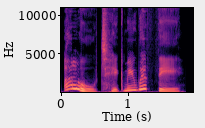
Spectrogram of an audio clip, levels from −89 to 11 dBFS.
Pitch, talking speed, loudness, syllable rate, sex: 270 Hz, 150 wpm, -18 LUFS, 3.3 syllables/s, female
